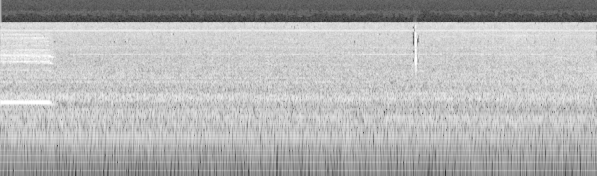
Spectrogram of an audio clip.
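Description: Diesel-hauled passenger train passing close by, heard from inside a vehicle: a steady low hum and rumble, with a short steady tone that stops about half a second in.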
